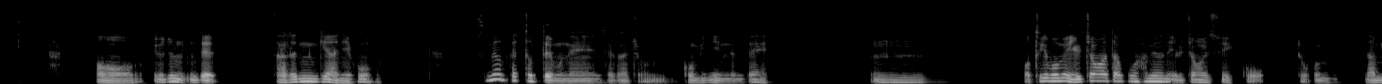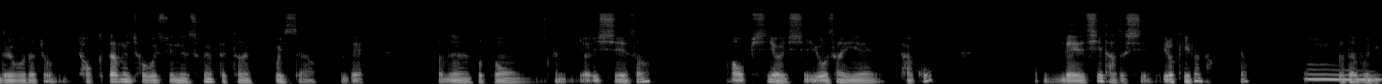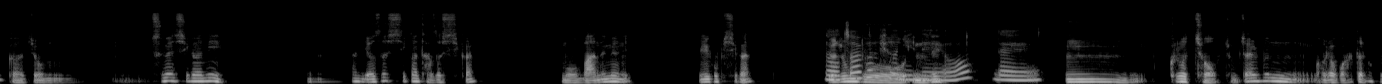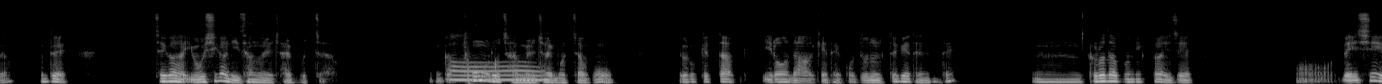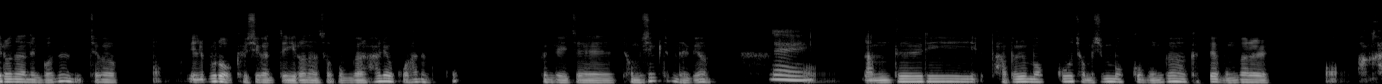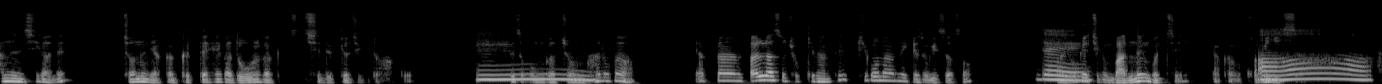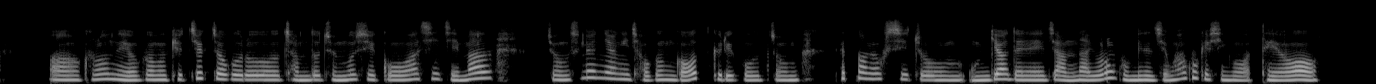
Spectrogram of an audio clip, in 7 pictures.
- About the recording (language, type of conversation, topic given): Korean, advice, 일정한 수면 스케줄을 만들고 꾸준히 지키려면 어떻게 하면 좋을까요?
- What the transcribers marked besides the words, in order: other background noise; tapping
